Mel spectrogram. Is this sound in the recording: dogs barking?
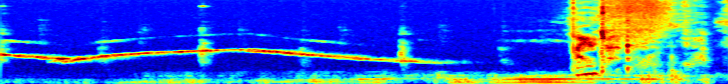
no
